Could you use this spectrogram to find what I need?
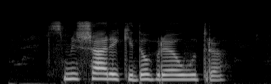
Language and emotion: Russian, neutral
